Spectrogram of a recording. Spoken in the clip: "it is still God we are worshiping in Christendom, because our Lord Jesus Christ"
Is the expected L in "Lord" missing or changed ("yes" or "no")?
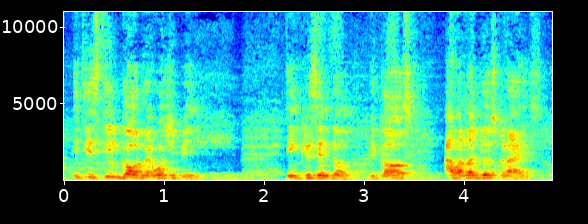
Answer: yes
